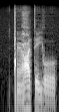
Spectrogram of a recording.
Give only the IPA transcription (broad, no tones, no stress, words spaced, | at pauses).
ǃɛ̃ʕɛte jo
